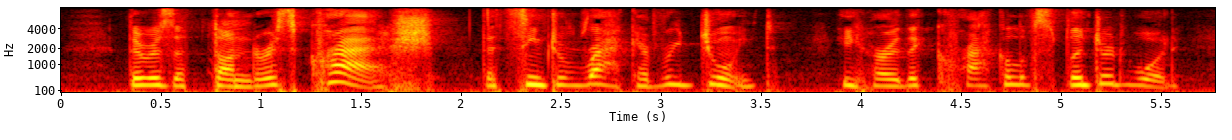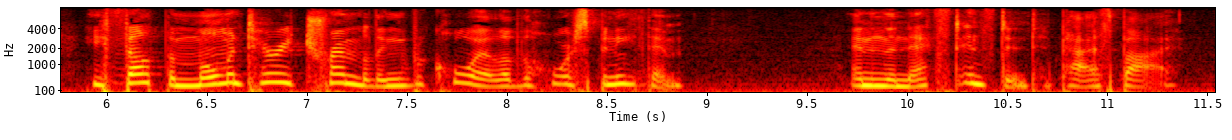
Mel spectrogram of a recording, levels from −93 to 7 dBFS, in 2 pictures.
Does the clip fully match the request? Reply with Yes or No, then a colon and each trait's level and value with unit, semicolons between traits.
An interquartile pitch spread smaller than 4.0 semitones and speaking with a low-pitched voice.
No: average, 3.5 semitones; high, 220 Hz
